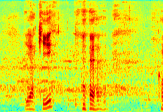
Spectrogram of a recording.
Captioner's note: laughs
